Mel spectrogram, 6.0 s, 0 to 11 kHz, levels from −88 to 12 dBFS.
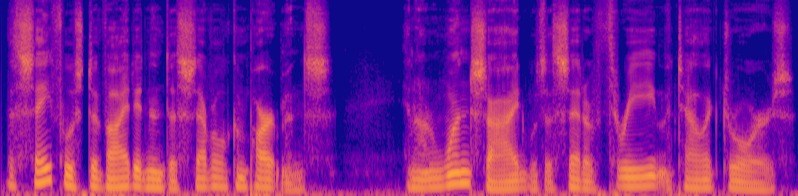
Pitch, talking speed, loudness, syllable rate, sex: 100 Hz, 180 wpm, -19 LUFS, 5.6 syllables/s, male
